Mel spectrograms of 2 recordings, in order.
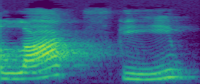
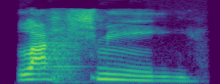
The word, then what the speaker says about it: Lakshmi: what you guys recently Top Chef host Padma lacks key as I say her name Lakshmi Lakshmi there we go I had yo she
